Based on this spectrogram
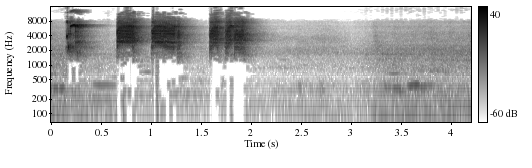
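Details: Black francolin calling in Khairpur Mirs, Sindh: four loud, harsh, grating notes in quick succession, the last one drawn out, followed by quiet background.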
